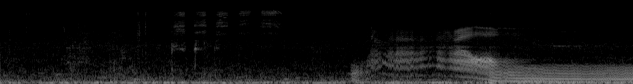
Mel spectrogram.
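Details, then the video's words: Outdoor stray black cat, hungry and guarding food from a beige cat, ends with a rising then falling harmonic yowling growl in the last two seconds after quiet ticking and low background hum. "Hhungry black cat growls. The cat does not share food with the beige cat"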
